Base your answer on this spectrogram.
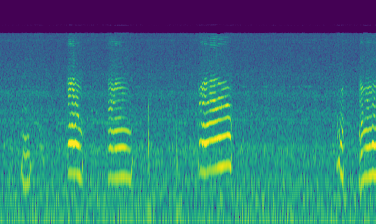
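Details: Domestic cat chattering at the window as it usually does: a run of six tonal, harmonic meows over seven seconds. Some are short and chirpy, others longer with a rising then falling pitch. Quiet indoor room hum behind.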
